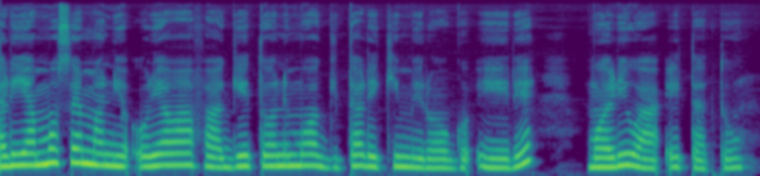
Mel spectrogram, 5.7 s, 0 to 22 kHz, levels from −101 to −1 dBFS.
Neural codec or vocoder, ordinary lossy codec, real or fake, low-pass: none; none; real; 19.8 kHz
